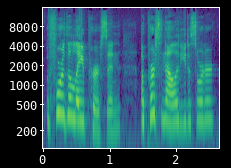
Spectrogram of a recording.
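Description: A woman's voice: sits high, animated, fast, fairly bright tone, dry recording. A woman acting as an inquisitive, down-to-earth broadcast interviewer in a fiction podcast. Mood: curious, engaged. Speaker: talk show interviewer. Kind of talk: conversational scripted interview acting.

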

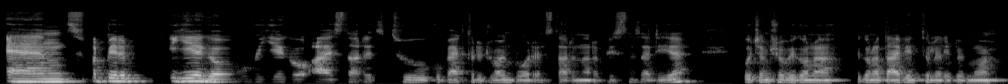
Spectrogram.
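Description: A man's voice: lowish voice, flat delivery, fairly quick, fairly bright tone. A man from Austria, a founder as interview guest, explaining step by step over a remote call with many ums. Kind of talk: casual interview talk.

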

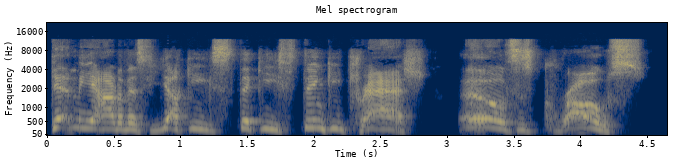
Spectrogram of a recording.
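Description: A man voicing a messy, boastful villain who shouts with glee in a storybook tale. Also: very high voice, animated, a little slow, creaky, breathy edge, pitched above the performer's own voice, exaggerated voice. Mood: whiny. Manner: loud, boastful and gleeful. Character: messy, gleeful male trash villain.

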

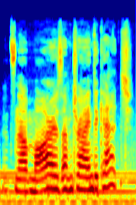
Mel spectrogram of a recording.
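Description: Actress as playful wife, guitar music behind. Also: female voice, fairly high pitch, fairly even intonation, measured pace, natural voice. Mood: playful, tender. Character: playful, affectionate wife, keen amateur photographer. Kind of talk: intimate audio drama dialogue.

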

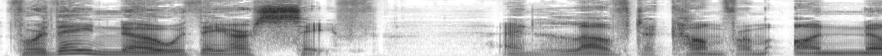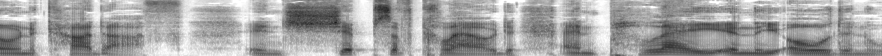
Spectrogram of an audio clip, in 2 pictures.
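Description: An actor playing a grave storyteller, narrating a gothic horror radio drama with solemn, theatrical, measured phrasing. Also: male voice, low-pitched, no echo, clean studio sound. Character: grave storyteller of an ancient dread legend.

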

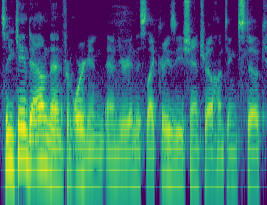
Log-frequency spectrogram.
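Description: A man's voice: on the low side, steady tone, normal speed, darkish tone. Slangy, rambling man in noisy casual chat. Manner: rambling, slangy, profane, laughs often. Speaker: interviewer, podcast host.

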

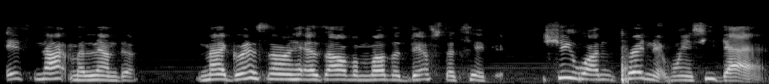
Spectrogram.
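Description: Older grandmother, played by a woman, reflective and grieving. Slow, high-pitched audio drama read, muffled sound. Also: no room sound, faint music behind. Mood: grave. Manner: slow, solemn, deliberate. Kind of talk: audio drama acting, diary poem recitation.

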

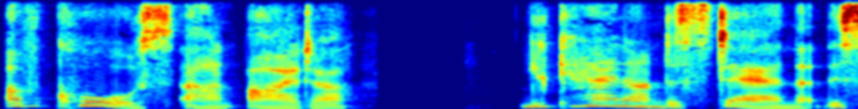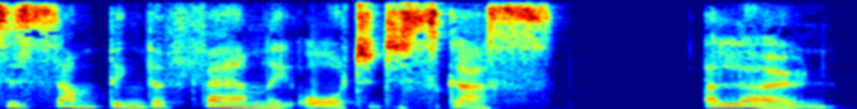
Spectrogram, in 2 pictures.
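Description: A woman's voice: lowish voice, lively intonation, normal speed, darkish tone. A woman reading aloud, voicing a prim, earnest young woman about to marry, in a raised, scolding tone. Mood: polite.

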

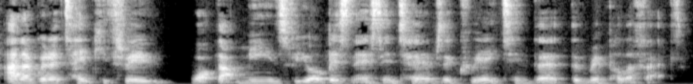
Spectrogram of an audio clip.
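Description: A woman with a croaky voice hosting her own business podcast, chatty and encouraging, often checking in with "okay?". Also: sits low, a little fast, far from the mic. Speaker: podcast host, business coach. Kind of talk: solo podcast monologue.

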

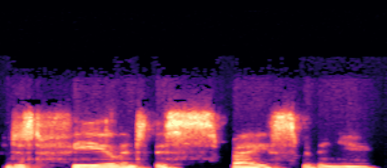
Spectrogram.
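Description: Slow, mellow woman guiding meditation. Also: fairly low pitch, steady tone, creaky, muffled recording. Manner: soothing, unhurried, with long pauses. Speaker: meditation guide. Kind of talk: guided meditation.

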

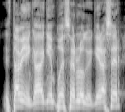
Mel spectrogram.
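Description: A man's voice: fairly high pitch, racing, fairly bright tone, clear, resonant tone, no room sound, studio quality. A man speaking as a podcast guest in casual, colloquial Spanish chat, circling back over his points as he gives opinions.

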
